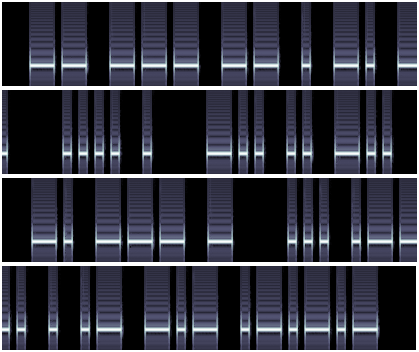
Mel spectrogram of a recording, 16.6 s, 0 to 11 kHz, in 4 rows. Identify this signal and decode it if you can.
Morse code, heard as a keyed tone, about 15 wpm, 700 Hz. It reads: MOMENT HE DID NOT SPEAK.
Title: Sentences from Top 1100 Words 15wpm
